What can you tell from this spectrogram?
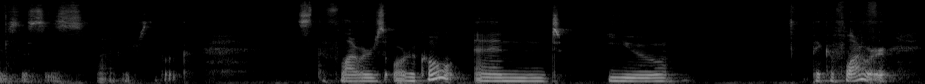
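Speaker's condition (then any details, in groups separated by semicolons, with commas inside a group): No condition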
